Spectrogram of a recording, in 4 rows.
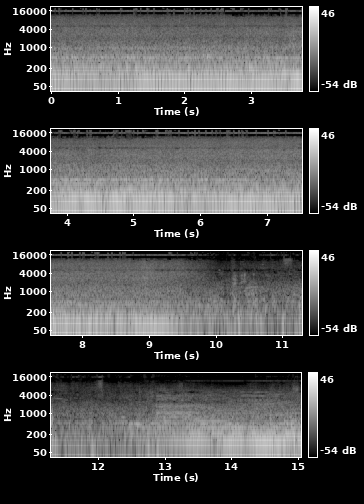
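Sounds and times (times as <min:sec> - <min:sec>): boat engine humming: 0:00.0 - 0:10.3
water noise: 0:00.0 - 0:10.4
wind noise: 0:00.0 - 0:15.0.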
